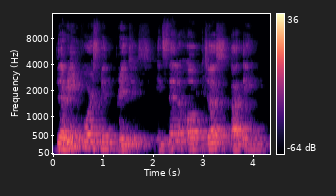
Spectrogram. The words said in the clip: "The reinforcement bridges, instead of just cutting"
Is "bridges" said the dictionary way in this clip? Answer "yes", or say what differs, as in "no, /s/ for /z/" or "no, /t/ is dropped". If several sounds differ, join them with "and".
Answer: no, /s/ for /z/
